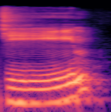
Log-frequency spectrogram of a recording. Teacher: When you say jim, it's a kind of whistle sound but not complete whistle sound.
